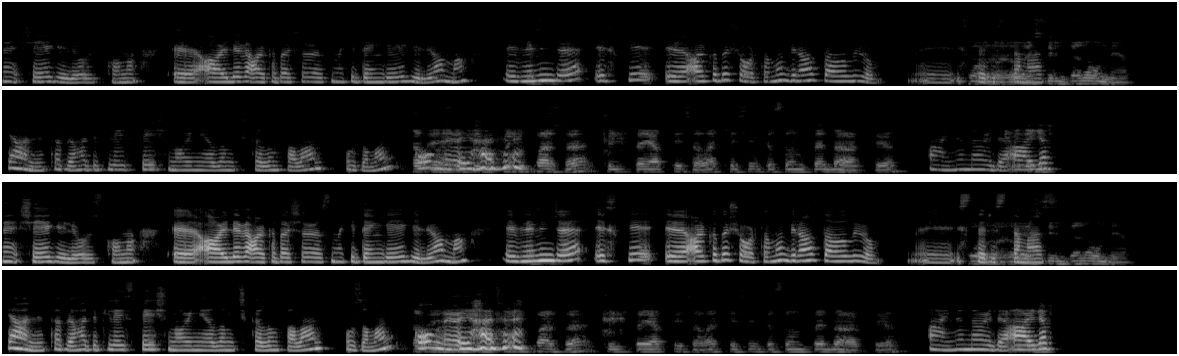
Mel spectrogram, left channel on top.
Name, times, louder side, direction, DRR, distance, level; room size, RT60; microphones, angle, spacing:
voice 1, 0.0-4.7 5.0-8.8 9.1-10.4 11.8-17.0 21.0-22.2, right 7 dB, 80° right, 0.4 m, -30 dB
voice 2, 9.7-11.3 15.9-20.7 21.8-22.2, equal, 25° left, 2.1 m, -43 dB
4.3 x 2.7 x 4.1 m
head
